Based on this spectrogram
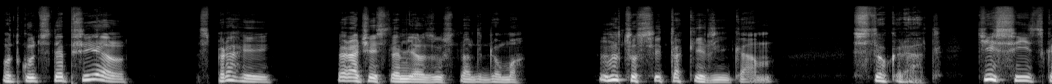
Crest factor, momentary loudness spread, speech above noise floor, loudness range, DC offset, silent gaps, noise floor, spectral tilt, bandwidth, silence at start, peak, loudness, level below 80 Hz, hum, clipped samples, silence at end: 16 dB; 14 LU; 63 dB; 3 LU; under 0.1%; 5.42-5.84 s; -78 dBFS; -6 dB/octave; 16 kHz; 0.05 s; 0 dBFS; -16 LUFS; -56 dBFS; none; under 0.1%; 0 s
